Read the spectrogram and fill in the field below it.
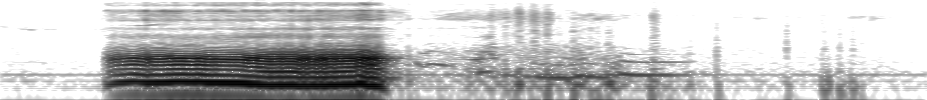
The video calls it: French bulldog jack snoring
